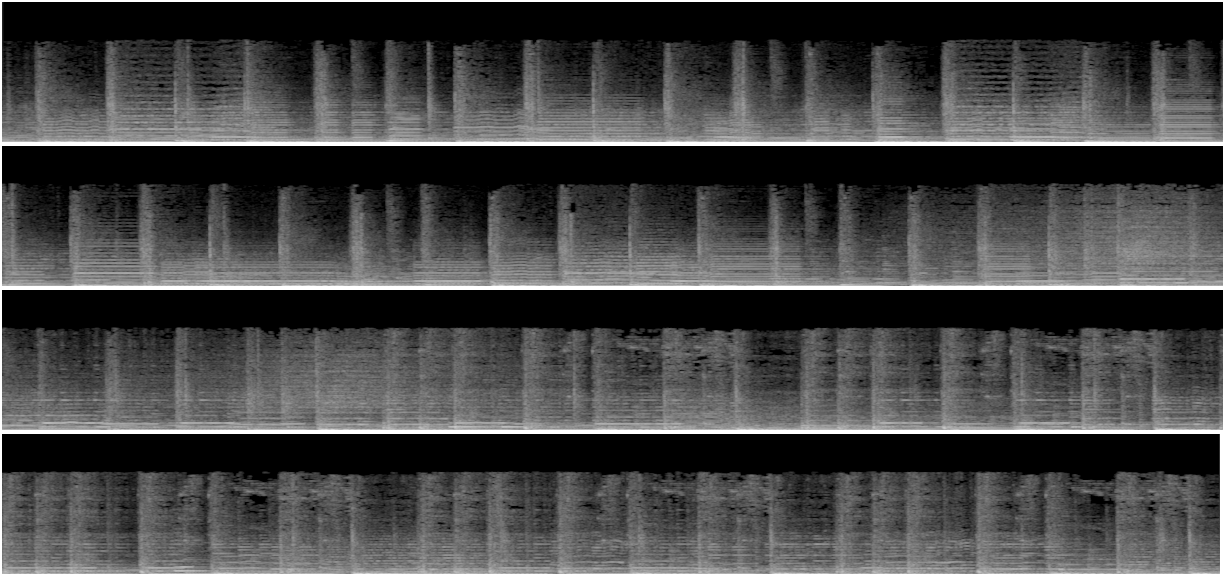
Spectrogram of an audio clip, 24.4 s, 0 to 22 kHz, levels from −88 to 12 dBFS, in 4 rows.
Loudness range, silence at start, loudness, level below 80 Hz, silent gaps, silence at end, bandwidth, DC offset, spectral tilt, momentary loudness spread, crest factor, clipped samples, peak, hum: 1 LU; 0 s; -17 LUFS; -20 dBFS; none; 0 s; 16.5 kHz; under 0.1%; -5.5 dB/octave; 5 LU; 14 dB; under 0.1%; -2 dBFS; none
